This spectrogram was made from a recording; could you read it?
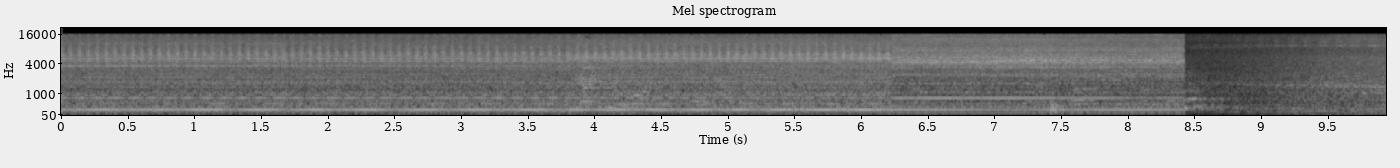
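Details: Larger hydraulic gear pump (a motor run as a pump, clockwise) on a test bench: loud, steady whine with strong low hum, normal, without the weird noise the customer heard.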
